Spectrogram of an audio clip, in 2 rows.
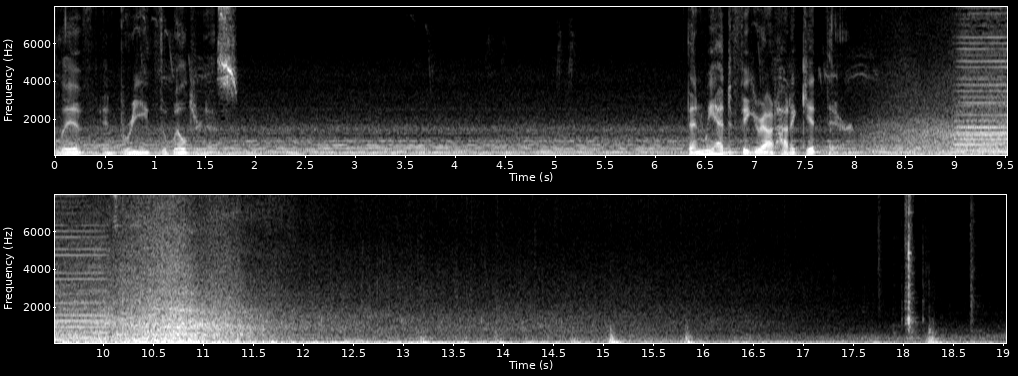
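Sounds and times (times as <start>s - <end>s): car driving on wet road: 8.1s - 17.7s
thunder rumble: 8.1s - 19.0s
rain: 8.2s - 18.1s.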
